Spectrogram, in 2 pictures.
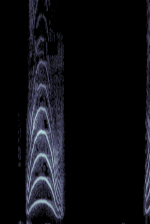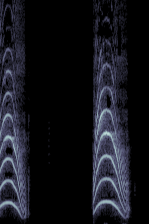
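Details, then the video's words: Repeated kitten meows from a domestic cat: three loud, tonal, arched cries roughly two seconds apart, each swooping up and down, with quiet pauses between and no other sounds. "Suara Anak Kucing"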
